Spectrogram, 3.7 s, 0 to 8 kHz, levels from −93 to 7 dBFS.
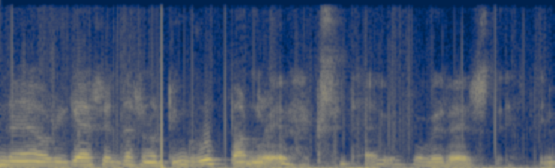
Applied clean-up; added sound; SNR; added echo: none; Crackle; 5 dB; none.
